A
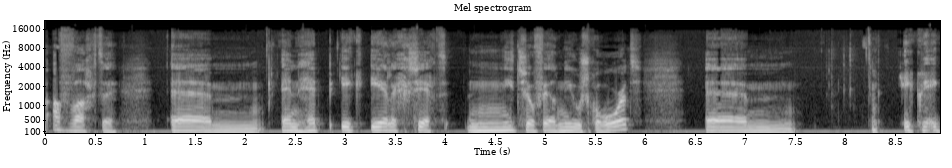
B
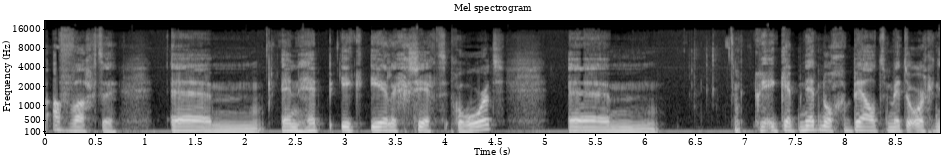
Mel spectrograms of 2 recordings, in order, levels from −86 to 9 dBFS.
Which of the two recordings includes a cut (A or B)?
B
